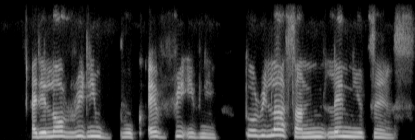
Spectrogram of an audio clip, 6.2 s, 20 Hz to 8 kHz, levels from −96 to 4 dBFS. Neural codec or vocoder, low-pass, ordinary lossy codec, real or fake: none; 7.2 kHz; Opus, 16 kbps; real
